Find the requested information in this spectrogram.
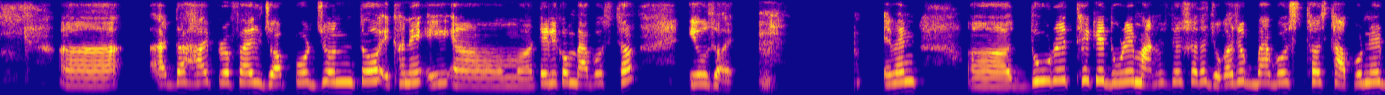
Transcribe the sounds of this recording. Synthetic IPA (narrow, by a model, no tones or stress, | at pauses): ɛʈ̚d̪əɦajpɾofʰajld͡ʑɔb̚pɔɾd͡ʑont̪oekʰaneʔej | ʈelikombɛbost̪ʰajuzʱɦɔe | iven | d̪uɾet̪ʰːeked̪uɾemanuʃd̪eɾʃat̪ʰed͡ʑoɡad͡ʑoɡ̚bɛbost̪ʰast̪ʰaponeɾ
